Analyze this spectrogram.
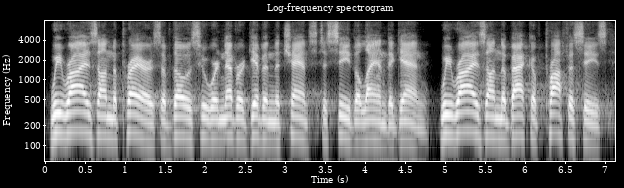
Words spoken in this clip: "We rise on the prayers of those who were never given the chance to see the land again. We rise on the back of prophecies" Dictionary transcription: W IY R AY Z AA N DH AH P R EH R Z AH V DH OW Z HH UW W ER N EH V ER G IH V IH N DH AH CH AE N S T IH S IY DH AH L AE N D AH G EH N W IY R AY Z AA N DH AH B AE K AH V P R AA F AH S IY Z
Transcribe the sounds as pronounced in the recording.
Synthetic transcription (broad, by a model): W IY R AY Z N DH AH P R EH R Z AH V DH OW Z HH UW W ER N EH V ER G IH V IH N DH AH CH AE N S T IH S IY DH AH L AE N D AH G EH N W IY R AY Z N DH AH B AE K AH V P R AA F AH S IY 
